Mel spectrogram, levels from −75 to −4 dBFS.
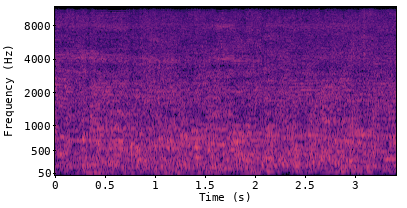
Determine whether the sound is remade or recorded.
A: remade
